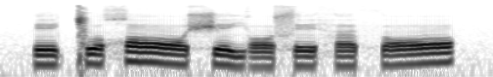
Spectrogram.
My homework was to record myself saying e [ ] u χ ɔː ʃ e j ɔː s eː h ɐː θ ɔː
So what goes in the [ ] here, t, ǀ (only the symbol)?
ǀ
